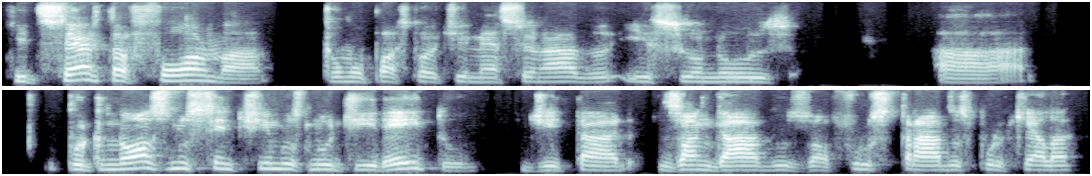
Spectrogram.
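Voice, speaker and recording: A man's voice: fairly high pitch, unhurried, dry recording. A man, a pastor whose first language is English, speaking Portuguese with an English accent, searching for words and slipping in English fillers in a panel discussion. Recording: dull lo-fi dry audio.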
